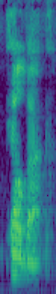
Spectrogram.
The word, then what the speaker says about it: Kelbeck: Okay, so how do you say that? Keelbeck? Kelbeck. Kelbeck, yeah. Kelbeck. Kelbeck.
